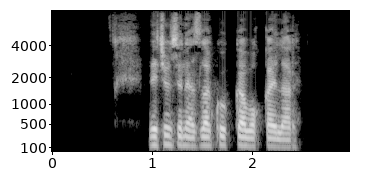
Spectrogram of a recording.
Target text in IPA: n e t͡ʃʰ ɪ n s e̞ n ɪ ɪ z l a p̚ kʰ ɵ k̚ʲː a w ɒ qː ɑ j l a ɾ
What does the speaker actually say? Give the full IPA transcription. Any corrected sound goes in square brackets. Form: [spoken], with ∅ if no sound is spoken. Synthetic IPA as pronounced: n e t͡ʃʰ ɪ n s e̞ n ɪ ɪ z l a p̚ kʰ ɵ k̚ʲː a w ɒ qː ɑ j l a ɾ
